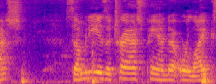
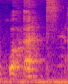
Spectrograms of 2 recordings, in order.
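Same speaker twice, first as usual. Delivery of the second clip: laughing; 6 semitones higher than usual. Real, not acted. Laughing "What?" at the silly holy trash panda. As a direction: laugh out the question in disbelief.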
